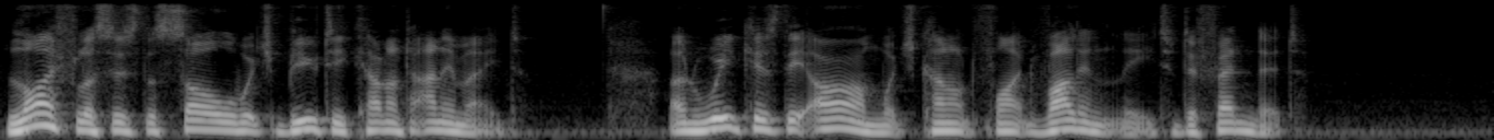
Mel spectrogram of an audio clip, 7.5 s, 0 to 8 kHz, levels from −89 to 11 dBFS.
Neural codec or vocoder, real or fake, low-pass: none; real; 7.2 kHz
